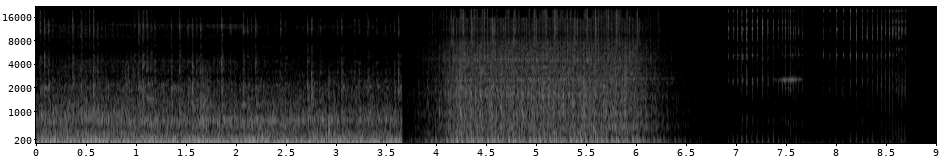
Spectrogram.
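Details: 1930 Ford Model A Tudor barn find, first drive after 40+ years stored, following head gasket, wiring harness replacement and oil pan cleaning; steady low thrum under way, then lower idle with short blips, smooth with no tapping; normal running.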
